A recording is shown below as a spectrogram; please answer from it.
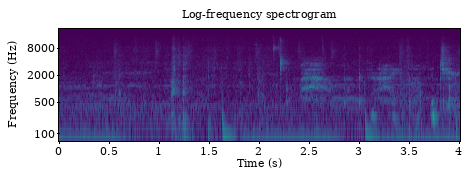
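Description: Quiet whispering voices with a few soft clicks, over faint music.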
